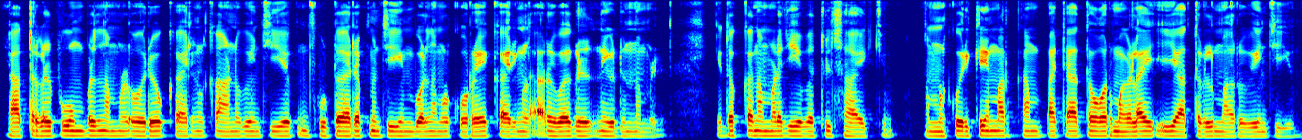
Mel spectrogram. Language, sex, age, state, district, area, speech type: Malayalam, male, 18-30, Kerala, Thrissur, rural, spontaneous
